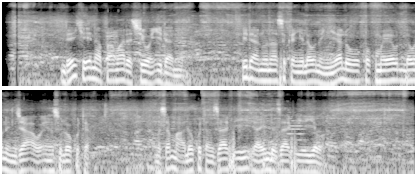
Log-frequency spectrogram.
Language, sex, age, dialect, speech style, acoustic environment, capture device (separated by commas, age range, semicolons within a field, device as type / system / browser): Hausa, male, 35-44, Nigeria - Kano, happy, people talking, mobile / Linux / Chrome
